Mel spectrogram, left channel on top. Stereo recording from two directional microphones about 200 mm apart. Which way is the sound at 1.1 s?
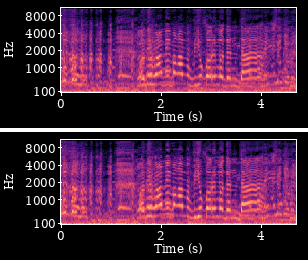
25° right (ahead or behind).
